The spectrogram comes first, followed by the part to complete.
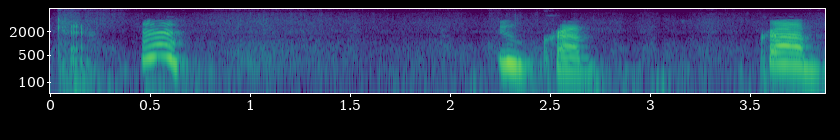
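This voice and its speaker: A woman's voice: sits high, sing-song, very slow, dull audio. A woman hosting a gaming video, giving casual, chatty commentary as she thinks aloud. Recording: light game music behind voice. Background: video game music.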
